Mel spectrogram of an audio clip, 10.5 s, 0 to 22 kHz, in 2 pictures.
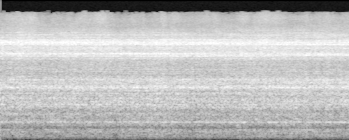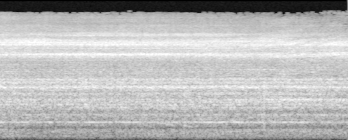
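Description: Steady, loud hiss of escaping steam from the Jubilee class 4-6-0 steam locomotive 45690 'Leander' as it stands in the station, an even rushing sound with a few faint steady tones in it.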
